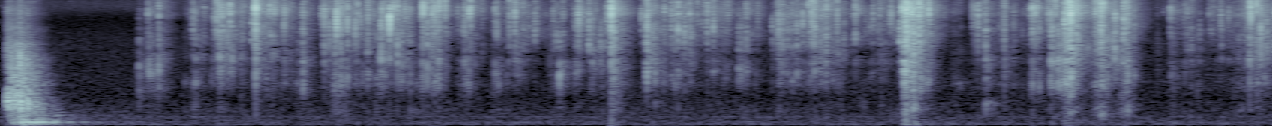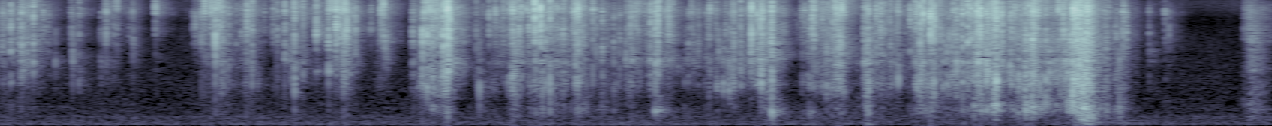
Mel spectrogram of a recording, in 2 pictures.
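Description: A plastic wrapper crinkles and rustles as it is opened and peeled.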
